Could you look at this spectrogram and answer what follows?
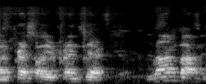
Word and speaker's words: Rambam: all your friends there rambam is pronounced with the emphasis on the first syllable ran and ran is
